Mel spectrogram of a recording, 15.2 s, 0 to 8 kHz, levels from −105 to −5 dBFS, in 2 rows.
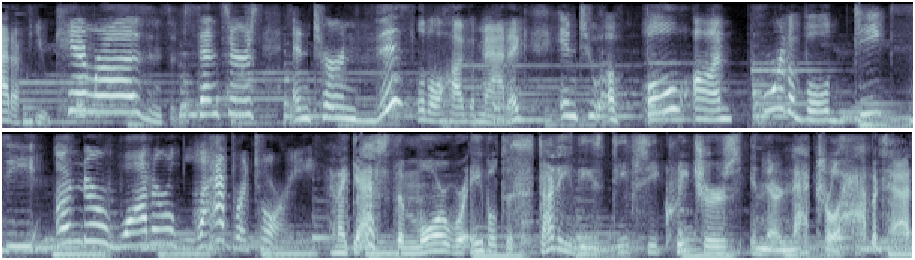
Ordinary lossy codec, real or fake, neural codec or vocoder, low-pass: AAC, 32 kbps; real; none; 7.2 kHz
